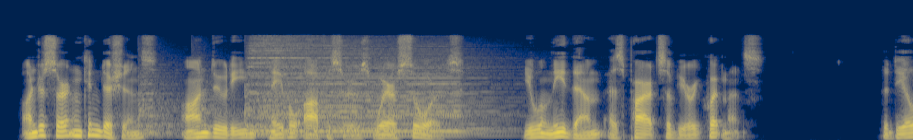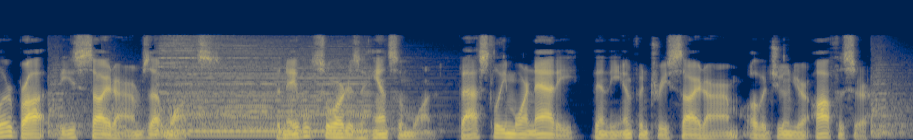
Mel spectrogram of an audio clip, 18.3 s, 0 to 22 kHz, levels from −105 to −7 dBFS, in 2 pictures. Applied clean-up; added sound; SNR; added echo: none; Brass instrument; 13 dB; none.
